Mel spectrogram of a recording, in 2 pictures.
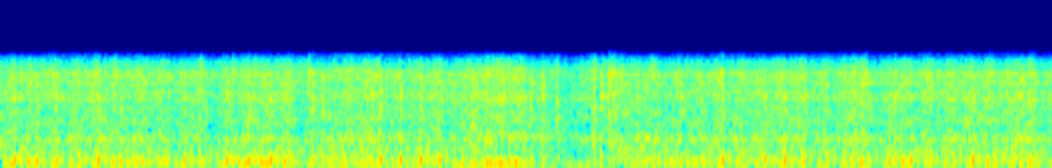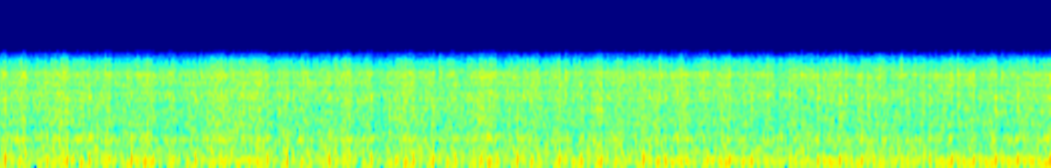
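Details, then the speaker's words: Harley Evolution Sportster V-twin after its carburettor fault was fixed (engine replaced by a previous owner): a cold start on choke settles into a steady loping idle with no misses or backfiring, sounding much better. "you okay what sounds a lot better"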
